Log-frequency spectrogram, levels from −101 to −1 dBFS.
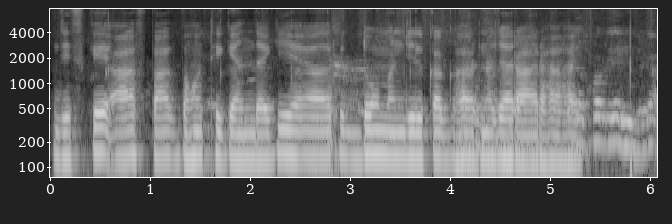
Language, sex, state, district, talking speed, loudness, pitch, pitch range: Hindi, male, Chhattisgarh, Korba, 185 wpm, -27 LUFS, 130 Hz, 125-140 Hz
